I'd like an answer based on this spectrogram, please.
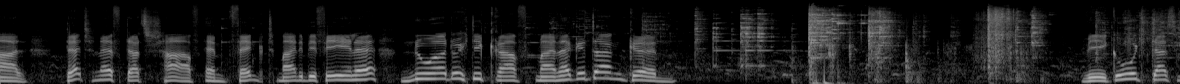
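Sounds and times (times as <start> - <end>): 
speech: 0.0 - 7.1, 10.8 - 11.8
plate shards tinkling and scattering: 4.7 - 11.8
plates breaking: 5.2 - 11.8.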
